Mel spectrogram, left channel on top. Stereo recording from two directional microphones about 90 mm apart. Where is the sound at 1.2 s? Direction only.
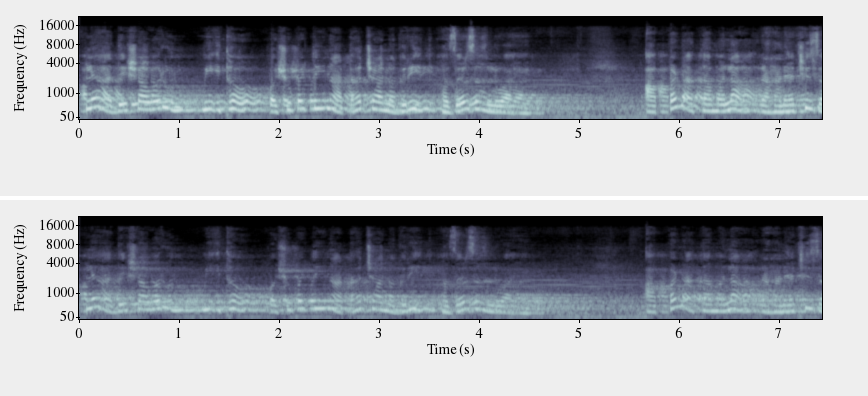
45° left (ahead or behind).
